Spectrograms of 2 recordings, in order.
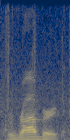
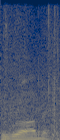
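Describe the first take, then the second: First: The first vowel is a plain American 'ah'. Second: The first vowel is a rounded 'aw' sound. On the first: "O's become like O's" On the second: "Robert becomes Robert"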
